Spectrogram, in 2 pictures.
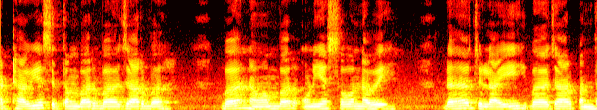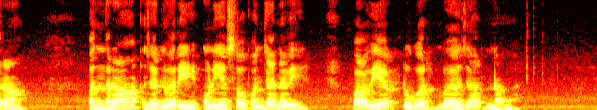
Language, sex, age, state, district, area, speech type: Sindhi, female, 60+, Madhya Pradesh, Katni, urban, spontaneous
